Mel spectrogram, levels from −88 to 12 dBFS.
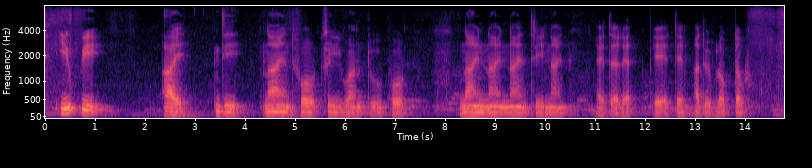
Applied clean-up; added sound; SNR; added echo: none; none; none; none.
